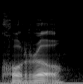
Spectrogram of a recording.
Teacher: I needed to double roll the R there.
